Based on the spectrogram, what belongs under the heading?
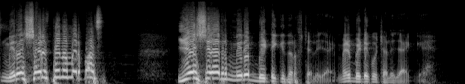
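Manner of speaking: ordinary talk, nothing marked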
